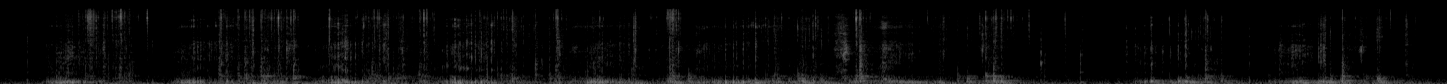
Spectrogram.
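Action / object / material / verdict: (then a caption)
scrape / soap bar / soap / none. A thin black-and-metal blade scrapes and shaves a hand-sized solid white Safeguard soap bar held in one hand, sending off crumbly flakes. Dense, dry crunching and crinkly tearing sounds come in steady waves, with bright crackles over a soft low rumble and short quiet pauses between strokes.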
